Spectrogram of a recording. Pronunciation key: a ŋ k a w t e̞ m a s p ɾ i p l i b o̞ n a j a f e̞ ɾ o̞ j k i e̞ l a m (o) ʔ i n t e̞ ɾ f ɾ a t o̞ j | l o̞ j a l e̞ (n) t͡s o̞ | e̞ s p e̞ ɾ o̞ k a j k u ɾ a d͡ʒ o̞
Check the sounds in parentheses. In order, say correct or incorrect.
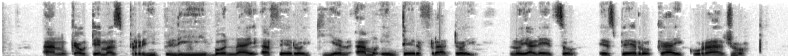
correct, incorrect: none

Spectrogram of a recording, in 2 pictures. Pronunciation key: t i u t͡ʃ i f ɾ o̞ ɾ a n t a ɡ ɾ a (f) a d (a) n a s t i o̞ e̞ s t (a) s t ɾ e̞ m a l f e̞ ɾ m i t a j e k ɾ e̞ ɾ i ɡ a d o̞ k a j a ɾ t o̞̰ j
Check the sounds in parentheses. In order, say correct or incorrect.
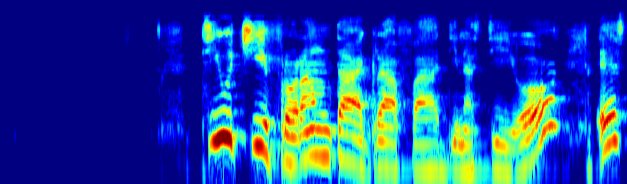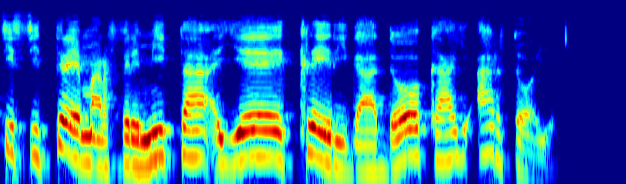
correct, incorrect: i, incorrect: i

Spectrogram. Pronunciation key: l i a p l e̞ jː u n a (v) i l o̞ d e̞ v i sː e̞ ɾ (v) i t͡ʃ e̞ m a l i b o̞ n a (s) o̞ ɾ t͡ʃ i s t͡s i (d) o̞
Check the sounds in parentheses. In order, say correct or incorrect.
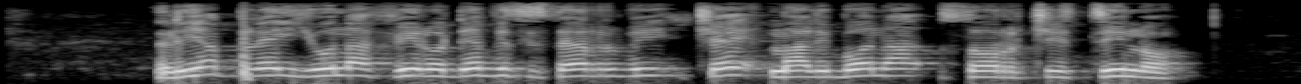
incorrect: f, correct, correct, incorrect: n

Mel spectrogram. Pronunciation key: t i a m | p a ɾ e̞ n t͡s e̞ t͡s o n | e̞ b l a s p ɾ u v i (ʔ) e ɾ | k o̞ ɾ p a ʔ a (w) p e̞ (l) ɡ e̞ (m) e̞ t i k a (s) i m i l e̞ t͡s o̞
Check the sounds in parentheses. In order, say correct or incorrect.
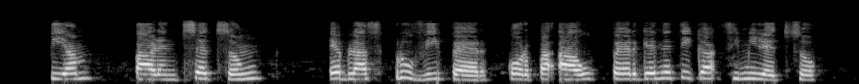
incorrect: p, correct, incorrect: ɾ, incorrect: n, correct

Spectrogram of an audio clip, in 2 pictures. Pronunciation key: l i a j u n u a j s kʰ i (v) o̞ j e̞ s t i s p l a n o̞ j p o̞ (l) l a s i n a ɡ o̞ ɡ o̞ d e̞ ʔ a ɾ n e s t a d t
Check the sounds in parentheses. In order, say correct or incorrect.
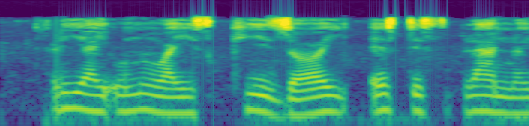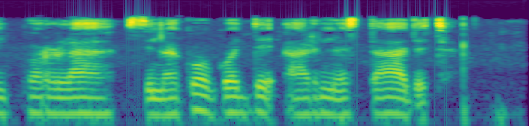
incorrect: z, incorrect: ɾ

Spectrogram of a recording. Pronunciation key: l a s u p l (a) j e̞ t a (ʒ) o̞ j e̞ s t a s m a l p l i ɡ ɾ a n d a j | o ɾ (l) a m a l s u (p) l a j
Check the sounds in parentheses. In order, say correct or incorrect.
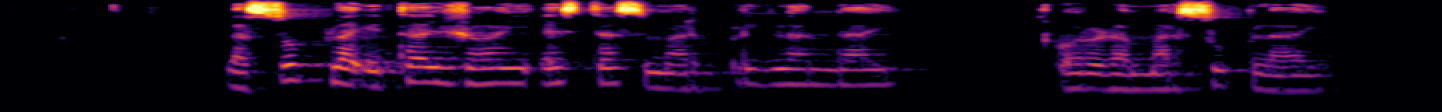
correct, correct, correct, correct

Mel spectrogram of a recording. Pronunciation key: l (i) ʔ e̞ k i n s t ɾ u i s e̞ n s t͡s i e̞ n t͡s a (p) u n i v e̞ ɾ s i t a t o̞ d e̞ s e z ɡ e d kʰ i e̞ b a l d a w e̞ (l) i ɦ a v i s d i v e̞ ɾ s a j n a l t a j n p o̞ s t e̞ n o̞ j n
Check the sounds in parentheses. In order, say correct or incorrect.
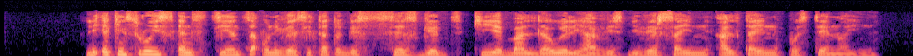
correct, incorrect: ʔ, correct

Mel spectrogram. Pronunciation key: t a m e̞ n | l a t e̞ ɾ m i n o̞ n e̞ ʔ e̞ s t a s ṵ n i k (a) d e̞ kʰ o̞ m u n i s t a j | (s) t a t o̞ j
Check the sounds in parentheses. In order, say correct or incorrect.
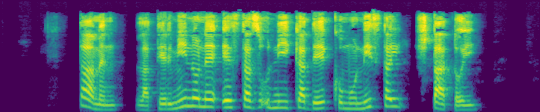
correct, incorrect: ʃ

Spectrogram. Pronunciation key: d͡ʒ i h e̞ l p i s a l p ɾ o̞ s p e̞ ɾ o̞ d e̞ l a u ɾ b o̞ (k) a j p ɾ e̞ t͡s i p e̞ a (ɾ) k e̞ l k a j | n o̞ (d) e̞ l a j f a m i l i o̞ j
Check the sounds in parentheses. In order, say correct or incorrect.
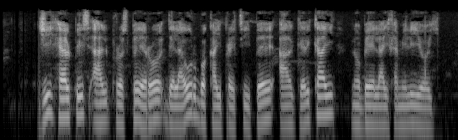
correct, incorrect: l, incorrect: b

